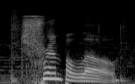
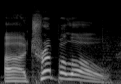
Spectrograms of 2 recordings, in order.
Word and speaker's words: Trempealeau: Trempolo. I am glad Miss Pronouncer said that name. Trempolo.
